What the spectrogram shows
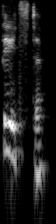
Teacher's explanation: Willst du becomes willste. So I drop the D and I just add the du as a schwa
